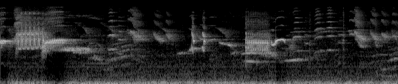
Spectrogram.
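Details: Greater green leafbirds, two captive prize birds, recorded singing full mimicked song to provoke other birds: a dense, busy medley of high chirps, sharp whistles and rapid twittering phrases, with a low background hum.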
